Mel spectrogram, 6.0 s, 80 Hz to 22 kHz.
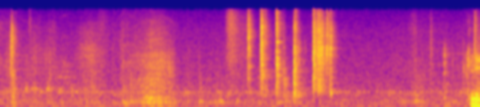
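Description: A loose screw sliding and rattling inside the case of a Keithley 228A voltage and current source as the unit is tilted: a soft scrape, then a quick run of small metallic clicks about three to four seconds in. Something loose inside the instrument is a possible sign of a big problem.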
